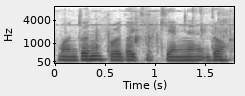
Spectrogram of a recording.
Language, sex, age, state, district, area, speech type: Manipuri, male, 18-30, Manipur, Chandel, rural, spontaneous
